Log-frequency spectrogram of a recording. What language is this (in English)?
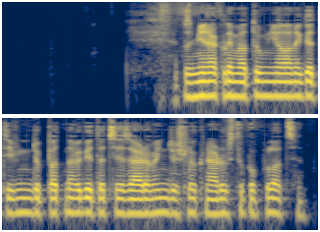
Czech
